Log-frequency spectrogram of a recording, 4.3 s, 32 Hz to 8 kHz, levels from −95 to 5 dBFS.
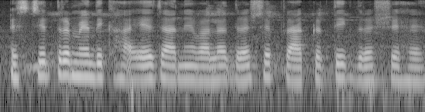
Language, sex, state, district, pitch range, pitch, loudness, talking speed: Hindi, female, Chhattisgarh, Bilaspur, 155-175 Hz, 160 Hz, -22 LUFS, 140 wpm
